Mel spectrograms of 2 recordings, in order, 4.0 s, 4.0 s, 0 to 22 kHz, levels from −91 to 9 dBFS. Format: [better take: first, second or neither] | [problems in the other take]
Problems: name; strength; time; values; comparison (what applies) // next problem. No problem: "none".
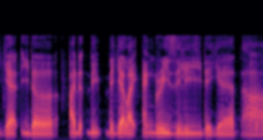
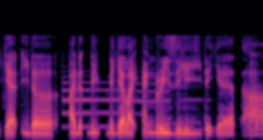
first | noise reduction (classical method spectral subtraction)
